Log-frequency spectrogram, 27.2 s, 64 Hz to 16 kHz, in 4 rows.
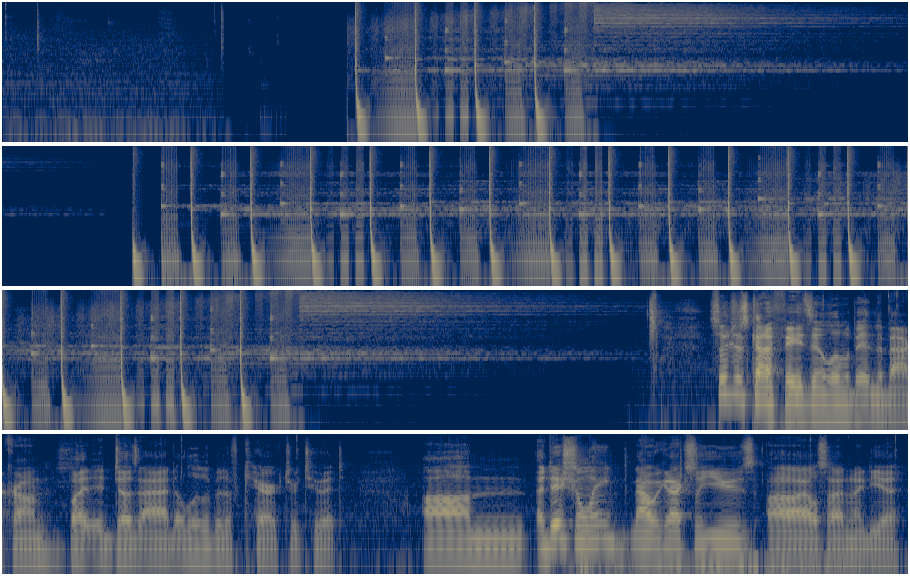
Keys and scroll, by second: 2.2 space, 21.5 space, 24.9-25.4 typing.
